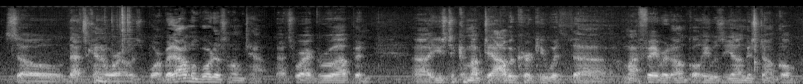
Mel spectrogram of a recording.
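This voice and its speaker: A man's voice: sits low, quick pace. A man in his forties, a radio DJ from New Mexico, chatting casually in an interview with lots of fillers and restarts. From New Mexico, USA. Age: 40s. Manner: rambling, upbeat, chatty with many fillers. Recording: distant mic with noisy background.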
